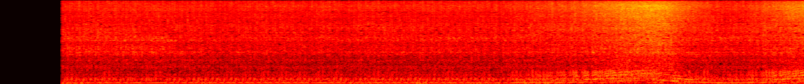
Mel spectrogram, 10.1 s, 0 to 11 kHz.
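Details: Suzuki Bandit 600 at idle: uneven, lumpy idle that stumbles and surges, then a brief rev; owner asks what causes fluctuations in cylinder 3.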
